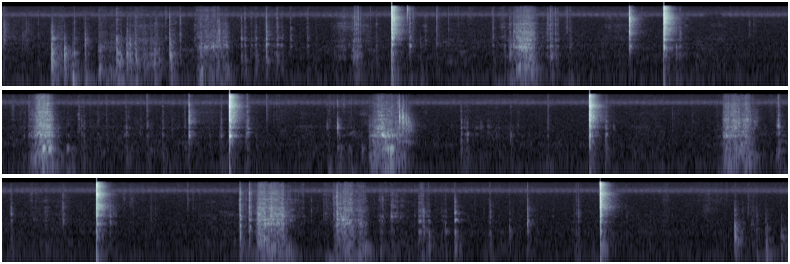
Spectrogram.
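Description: Hands handling the metal case of an ATX power supply and small hardware: scattered sharp clicks and knocks, about six of them, with bursts of rubbing and scraping in between.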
